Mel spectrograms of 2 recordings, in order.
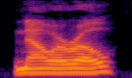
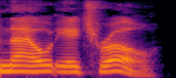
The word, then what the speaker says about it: Naoero: How the new name is pronounced depends in part on one's accent. British, Australian, and American English speakers variously pronounce it Nauru, Naoero, or Naoero.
